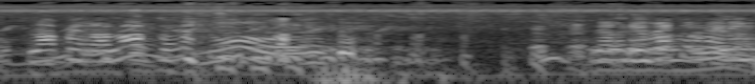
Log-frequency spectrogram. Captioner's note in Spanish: risas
